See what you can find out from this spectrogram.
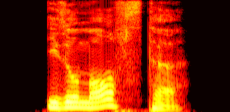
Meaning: inflection of isomorph: 1. strong/mixed nominative/accusative feminine singular superlative degree 2. strong nominative/accusative plural superlative degree
- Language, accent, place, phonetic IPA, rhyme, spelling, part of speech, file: German, Germany, Berlin, [ˌizoˈmɔʁfstə], -ɔʁfstə, isomorphste, adjective, De-isomorphste.ogg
